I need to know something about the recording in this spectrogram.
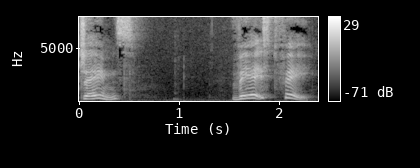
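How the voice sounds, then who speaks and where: A woman's voice: high voice, expressive, drawn-out words, very noisy, full character voice. An actress playing a wife who has found out her husband's secret, speaking coolly, with pointed irony. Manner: cool, ironic, pointed. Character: suspicious wife, cool and cutting. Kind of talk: radio play acting.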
